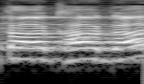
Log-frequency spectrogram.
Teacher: देखिए, आप जब का उच्चारण करते हैं, का खा गा, तो इनका उच्चारण स्थान कंठ है, वायु कंठ से होकर के निकलती है, कंठ का स्पर्श करती है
